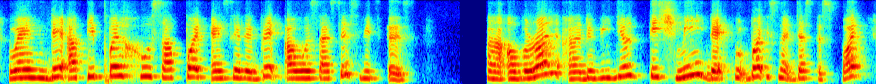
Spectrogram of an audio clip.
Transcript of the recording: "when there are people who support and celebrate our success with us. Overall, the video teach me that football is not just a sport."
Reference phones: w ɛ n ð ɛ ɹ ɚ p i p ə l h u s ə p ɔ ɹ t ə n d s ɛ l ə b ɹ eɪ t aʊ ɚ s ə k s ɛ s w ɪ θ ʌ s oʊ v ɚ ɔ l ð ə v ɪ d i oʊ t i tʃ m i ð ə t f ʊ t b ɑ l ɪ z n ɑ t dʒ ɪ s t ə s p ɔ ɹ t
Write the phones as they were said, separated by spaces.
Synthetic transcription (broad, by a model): w ɛ n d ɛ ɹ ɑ p i p ə l h u s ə p ɔ t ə n s ɛ l ə b ɹ eɪ t aʊ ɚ s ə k s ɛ s w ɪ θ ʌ s oʊ v ɚ ɔ l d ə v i d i oʊ t i tʃ m i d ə t f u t b ɑ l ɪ s n ɑ t dʒ ɪ s t ə s p ɔ t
